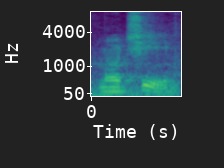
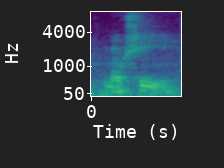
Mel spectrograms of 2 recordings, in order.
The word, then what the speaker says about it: mochi: So it's mochi, not mochi. It would be an S if it was mochi.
